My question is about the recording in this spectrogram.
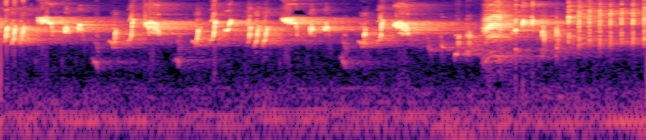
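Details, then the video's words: Long-tailed shrike, a champion singer, in tembakan song: shrill whistled phrases and quick slurred notes in short bursts, ending in a dense run of rapid high clicks. "Masteran Cendet Juara full tembakan"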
